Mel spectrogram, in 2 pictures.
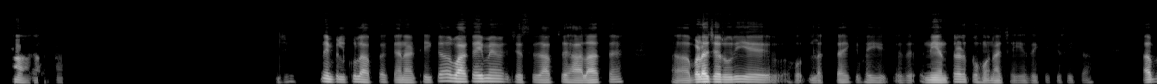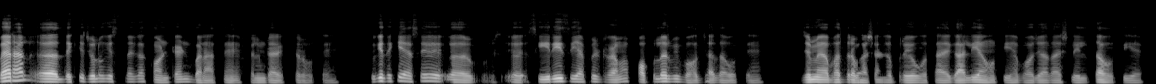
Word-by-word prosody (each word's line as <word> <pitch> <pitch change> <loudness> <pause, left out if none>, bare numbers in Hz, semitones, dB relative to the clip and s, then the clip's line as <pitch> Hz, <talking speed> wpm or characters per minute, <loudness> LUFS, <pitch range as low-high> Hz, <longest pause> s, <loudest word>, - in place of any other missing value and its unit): हाँ, 105 - +2
हाँ, 95 - -13 0.2
हाँ। 100 - -23 2.2
जी। 115 +6 -22 0.3
नहीं 135 -3 +3
बिल्कुल 120 +1 -2
आपका 110 +1 -3
कहना 105 0 -4
ठीक 110 +3 -11
है, 155 - -2
और 160 - 0
वाक़ई 140 +1 +5
में 135 -3 -1
जिस 110 -4 -9
हिसाब 105 -1 -3
से 110 - -5
हालात 105 +2 0
हैं 120 +2 -9 0.5
अ, 90 +1 -5
बड़ा 120 +6 +10
ज़रूरी 120 0 +3
है 115 -3 0 0.2
हो 95 -1 -14
लगता 95 +1 -11
है 105 - -6
कि 100 - -21
भई 100 0 -9 0.2
र 95 0 -13
नियंत्रण 105 +3 +1
तो 110 - -11
होना 95 -1 -5
चाहिए 90 +2 -17
देखिए 90 +2 -19
किसी 95 - -22
का। 95 +2 -25 0.5
अ, 110 - +2
बहरहाल 175 - +8
अ, 130 -8 +7
देखिए 120 +6 -2
जो 130 0 +2
लोग 135 0 -4
इस 130 - -4
तरह 125 -2 -10
का 135 - -5
कॉन्टेंट 120 +1 -4
बनाते 95 0 -5
हैं 95 -1 -5
फ़िल्म 95 0 -7
डायरेक्टर 95 0 -6
होते 90 +1 -15
हैं 90 - -17
क्योंकि 125 +7 -2
देखिए 145 +1 0
ऐसे 155 +3 0
अ - - -9
अ 100 0 -3
सीरीज़ 135 +5 +3
या 125 -2 +2
फिर 130 +3 -5
ड्रामा 110 +3 -2
पॉपुलर 130 +6 +2
भी - - -2
बहुत 95 0 -6
ज़्यादा 95 0 -5
होते 90 -1 -9
हैं 90 0 -14 0.4
जिनमें 110 0 +6
अभद्र 110 0 +1
भाषा 100 +2 -4
का 100 - -6
प्रयोग 100 0 -1
होता 95 0 -7
है, 95 - -1
गालियाँ 100 +1 +1
होती 100 +1 -8
है, 95 - -6
बहुत 95 0 -8
ज़्यादा 95 0 -5
अश्लीलता 95 +1 -6
होती 95 -1 -5
है। 95 0 -9
105 Hz, 210 wpm, -23 LUFS, 95-125 Hz, 2.2 s, बड़ा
